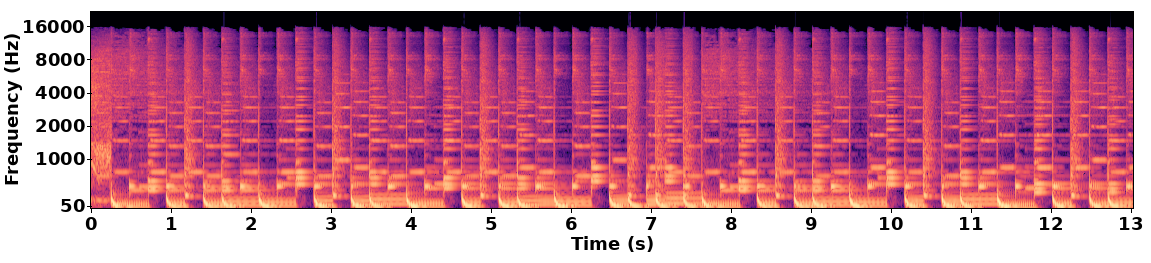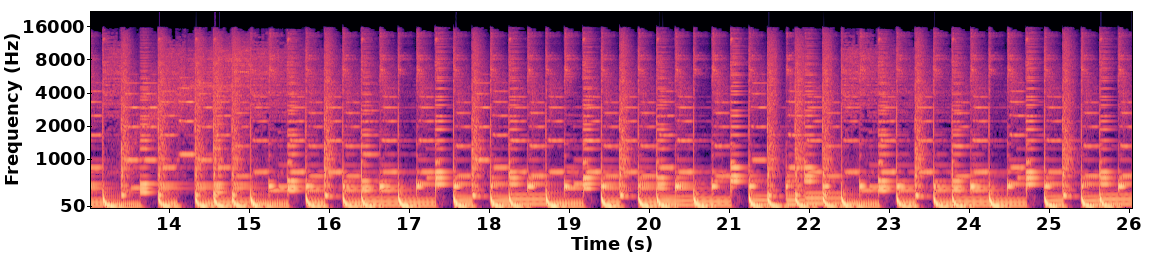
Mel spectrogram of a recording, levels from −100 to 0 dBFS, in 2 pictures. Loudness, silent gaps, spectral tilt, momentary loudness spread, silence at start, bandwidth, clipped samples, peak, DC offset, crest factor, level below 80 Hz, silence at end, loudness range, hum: -13 LUFS; none; -5 dB/octave; 3 LU; 0 s; 16 kHz; under 0.1%; 0 dBFS; under 0.1%; 12 dB; -16 dBFS; 0 s; 1 LU; none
